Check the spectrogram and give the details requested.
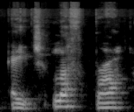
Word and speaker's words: Loughborough: You have the letters O, U, G, and H twice, pronounced in different ways. So Loughborough is pronounced L-U-F-B-R-A-H, Loughborough.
